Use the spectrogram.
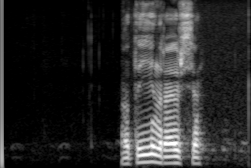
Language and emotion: Russian, neutral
